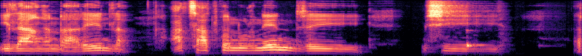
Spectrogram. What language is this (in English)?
Masikoro Malagasy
